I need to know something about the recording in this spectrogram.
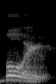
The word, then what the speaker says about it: bored: Y la pronunciación es bored. En una sola toma de aire, en una sola sílaba.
